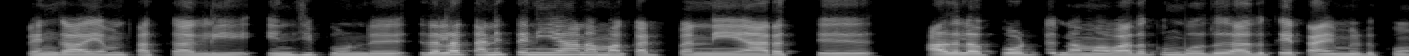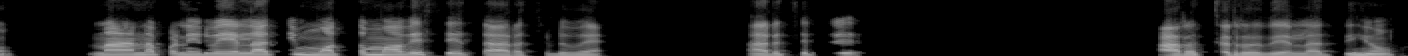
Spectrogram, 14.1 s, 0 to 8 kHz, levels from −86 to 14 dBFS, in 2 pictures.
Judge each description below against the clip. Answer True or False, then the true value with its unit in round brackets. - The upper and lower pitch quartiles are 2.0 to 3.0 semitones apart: True (2.4 semitones)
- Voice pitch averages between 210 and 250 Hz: True (225 Hz)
